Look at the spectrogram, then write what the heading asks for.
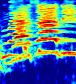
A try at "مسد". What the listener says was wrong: وقف میں کیا بن گیا؟ اس نے کیا غلطی کی ہے؟ ہاں سین کی سیٹی ادا نہیں کی بھائی.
